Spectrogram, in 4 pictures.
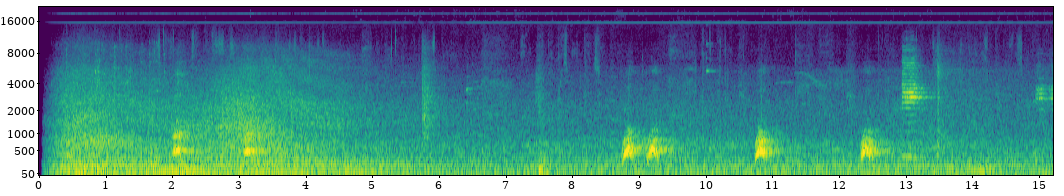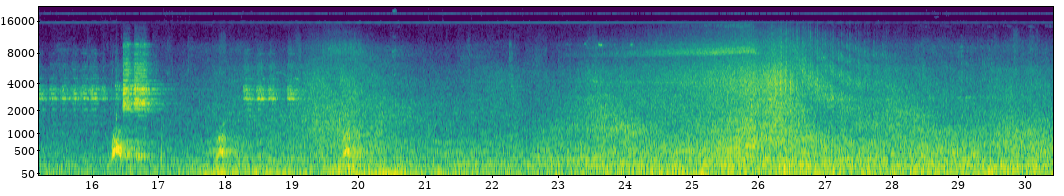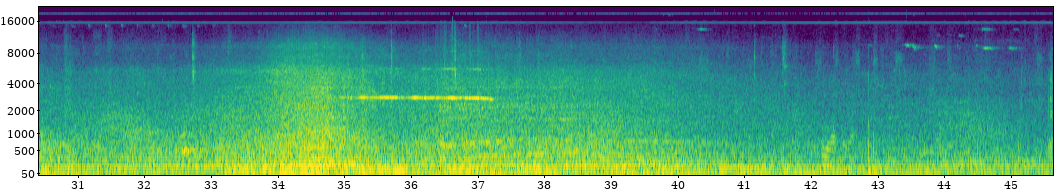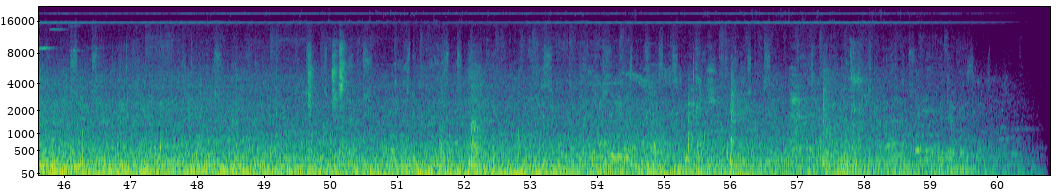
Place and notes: El Prado - Trafico cercano
Registrado por: Bernarda Villagomez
